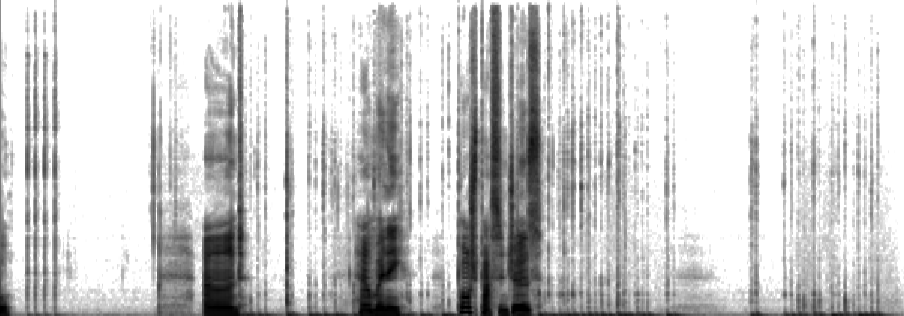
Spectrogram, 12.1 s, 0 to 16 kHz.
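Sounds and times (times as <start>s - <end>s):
computer keyboard typing: 0.4s - 0.9s, 3.2s - 9.1s, 10.0s - 11.9s.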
